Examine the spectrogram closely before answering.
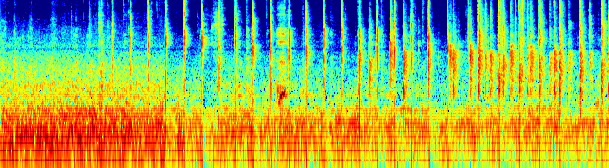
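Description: A small crowd claps and applauds outdoors.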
